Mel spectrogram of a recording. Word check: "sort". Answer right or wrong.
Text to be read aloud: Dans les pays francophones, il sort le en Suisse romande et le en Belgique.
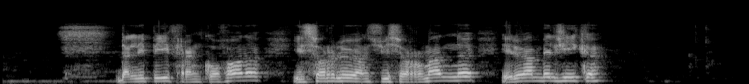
right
